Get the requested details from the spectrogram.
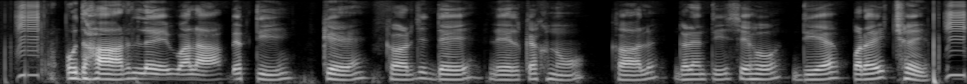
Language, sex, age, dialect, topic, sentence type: Maithili, male, 25-30, Eastern / Thethi, banking, statement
